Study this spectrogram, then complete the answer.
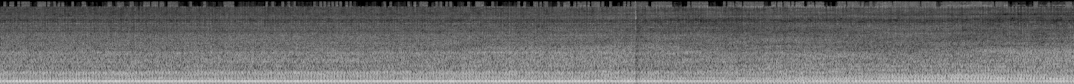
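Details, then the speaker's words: Craftsman snowblower, about 3–4 years old, small engine with choke moved to full run after initial popping: steady, even single-cylinder putter at fast idle with no popping or surging, normal idle. "Go to click it 1 more time to full run on the choke. Now the machine is at full run."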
